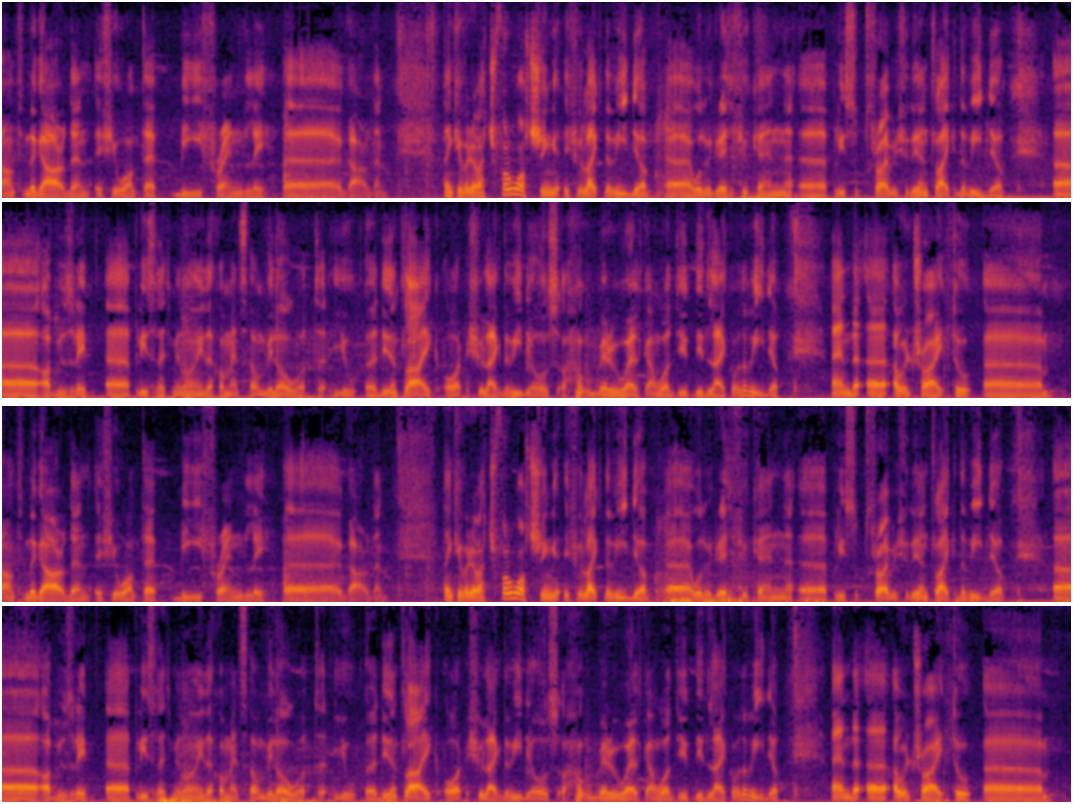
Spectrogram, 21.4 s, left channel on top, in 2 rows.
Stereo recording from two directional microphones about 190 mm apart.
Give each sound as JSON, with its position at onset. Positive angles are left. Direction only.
{"t": 0.0, "sound": "speech", "side_deg": 0}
